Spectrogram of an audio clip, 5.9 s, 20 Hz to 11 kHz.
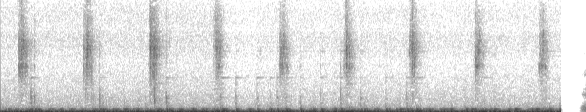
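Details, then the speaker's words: Old Holley electric fuel pump for V8 engines, bench-tested after rebuild: seized rotor freed, cleaned and lightly lubricated; steady low electric hum with a light tick about every two-thirds of a second, then stops; pump running normally. "let's try and do a final test here that sounds much better"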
